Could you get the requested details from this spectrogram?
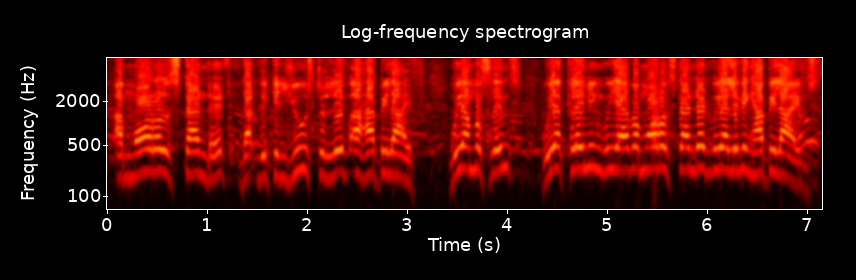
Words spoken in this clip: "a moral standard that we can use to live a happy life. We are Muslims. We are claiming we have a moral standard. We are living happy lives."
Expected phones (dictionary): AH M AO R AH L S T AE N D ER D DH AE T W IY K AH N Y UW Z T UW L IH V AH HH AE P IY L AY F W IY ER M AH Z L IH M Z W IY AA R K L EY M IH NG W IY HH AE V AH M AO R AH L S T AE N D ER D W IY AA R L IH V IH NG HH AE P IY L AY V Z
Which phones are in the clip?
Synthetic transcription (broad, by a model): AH M AO R AH L S T AE N D ER D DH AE T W IY K AH N Y UW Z T UW L IH V AH HH AE P IY L AY F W IY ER M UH S L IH M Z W IY AA R K L EY M IH NG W IY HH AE V AH M AO R AH L S T AE N D ER D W IY AA R L IH V IH NG HH AE P IY L AY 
